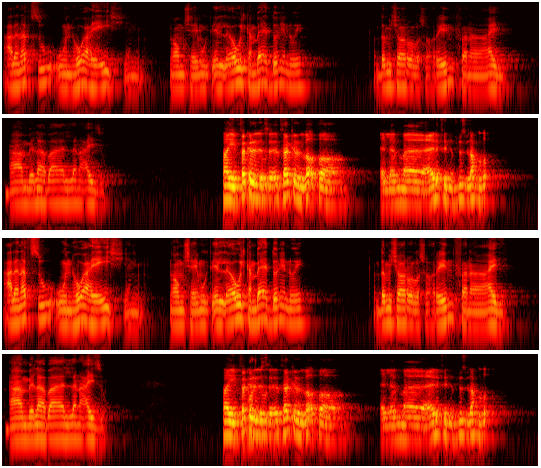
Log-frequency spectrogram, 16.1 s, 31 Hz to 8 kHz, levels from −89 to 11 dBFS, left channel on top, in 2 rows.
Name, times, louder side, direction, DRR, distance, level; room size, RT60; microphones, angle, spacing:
voice 1, 0.0-2.1 2.5-4.5 5.6-7.5 8.2-9.6 11.7-12.0, right 4 dB, 45° right, 0.4 m, -34 dB
voice 2, 11.4-13.2 13.7-15.3, left 3 dB, 35° left, 0.6 m, -25 dB
29.5 x 10.5 x 2.8 m
head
